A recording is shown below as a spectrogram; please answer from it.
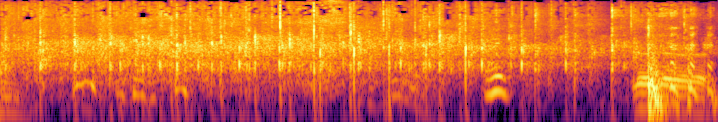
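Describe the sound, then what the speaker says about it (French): Studio audience on the French game show Motus claps for two contestants, a lively, steady patter of hands close by, with a voice briefly speaking over it and a short cheer near the end. "on applaudit Christine et Gilles, s'il vous plaît"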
